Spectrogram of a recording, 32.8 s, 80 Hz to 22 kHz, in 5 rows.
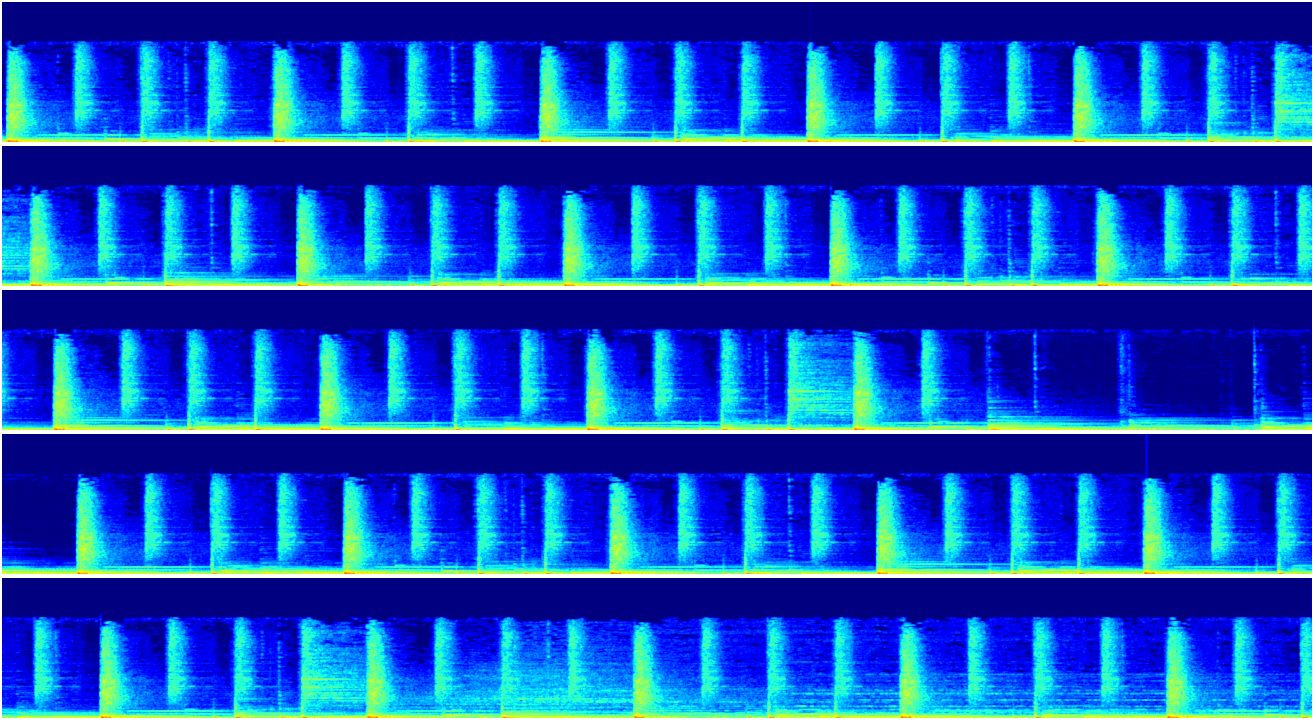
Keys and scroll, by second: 4.1 x, 10.3 [, 11.2 [, 11.9 ].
